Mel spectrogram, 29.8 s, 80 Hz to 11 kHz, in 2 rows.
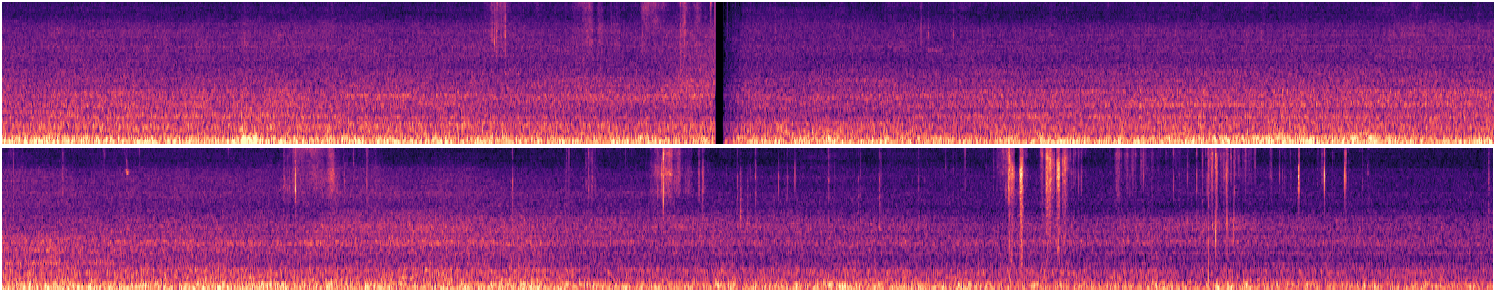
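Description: Steady cabin noise of a car cruising at about 100 km/h: low engine hum mixed with tyre and wind noise. The sound cuts out for an instant about seven seconds in.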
